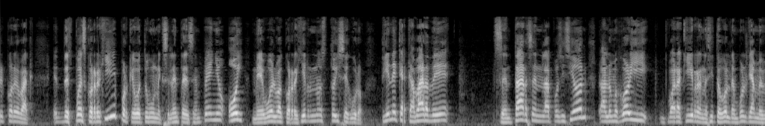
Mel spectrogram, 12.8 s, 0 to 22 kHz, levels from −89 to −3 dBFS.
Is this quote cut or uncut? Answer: cut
